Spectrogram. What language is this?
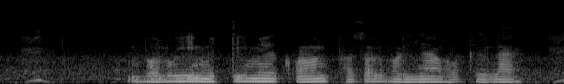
Bhojpuri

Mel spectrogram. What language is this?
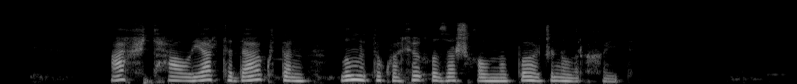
Abkhazian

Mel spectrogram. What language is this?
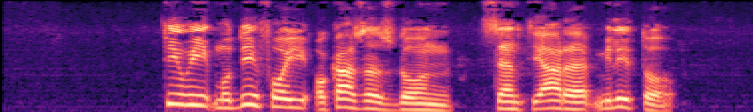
Esperanto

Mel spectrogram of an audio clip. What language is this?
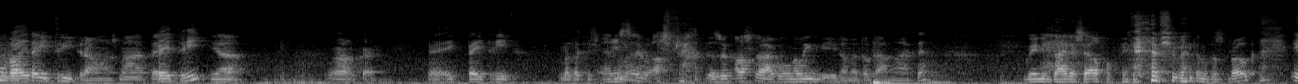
Dutch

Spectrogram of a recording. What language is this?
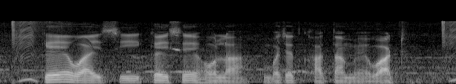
Magahi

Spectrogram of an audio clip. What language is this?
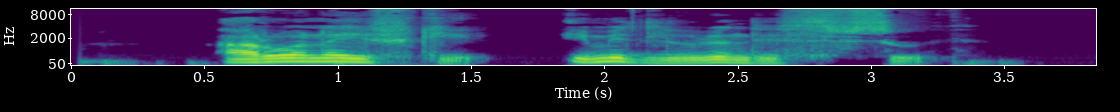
Kabyle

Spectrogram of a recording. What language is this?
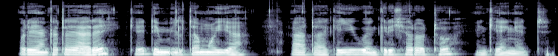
Masai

